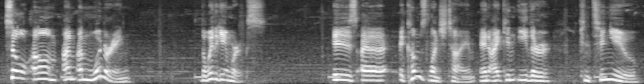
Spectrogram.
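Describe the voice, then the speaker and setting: High, animated man musing through gameplay. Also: slow pace. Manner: musing, hesitant, self-correcting. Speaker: gameplay streamer. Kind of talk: let's play commentary.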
